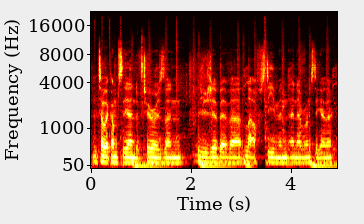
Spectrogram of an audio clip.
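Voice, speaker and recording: A man in his twenties, a guest athlete in casual chat in a hair salon, relaxed and self-deprecating, laughing often. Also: deep voice, quick pace, soft background music. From Portugal. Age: 20s.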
